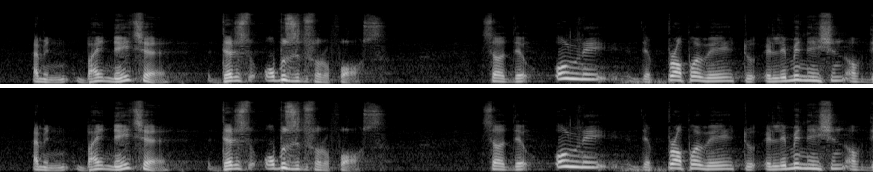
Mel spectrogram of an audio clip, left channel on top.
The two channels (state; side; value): identical; both; correlation 1.00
